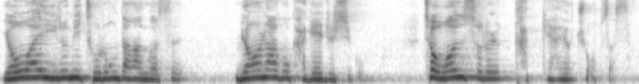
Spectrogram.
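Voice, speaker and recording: A woman voicing Samson as a blind, captive strongman who prays and pleads in a low, hushed voice. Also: moderate pace, lightly acted. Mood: pleading prayer.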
